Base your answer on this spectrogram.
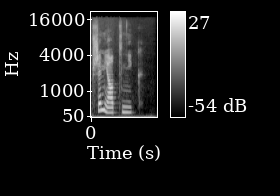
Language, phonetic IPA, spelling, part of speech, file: Polish, [pʃɨ̃ˈmʲjɔtʲɲik], przymiotnik, noun, Pl-przymiotnik.ogg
